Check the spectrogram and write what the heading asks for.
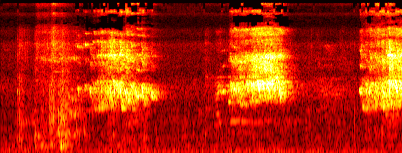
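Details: Loud, coarse squawks from a black-capped lory known for talking and varied sounds, three long rasping bursts after a brief knock at the start.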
